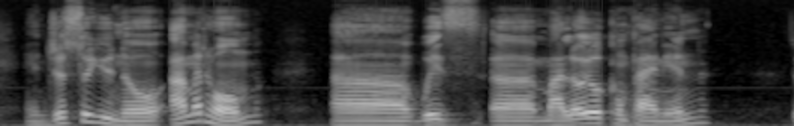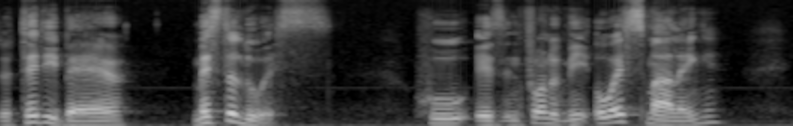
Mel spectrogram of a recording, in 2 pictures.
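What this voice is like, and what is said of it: French accent. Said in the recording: “The accent is French.”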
